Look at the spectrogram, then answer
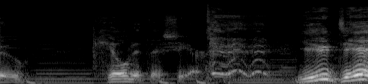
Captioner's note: laughs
